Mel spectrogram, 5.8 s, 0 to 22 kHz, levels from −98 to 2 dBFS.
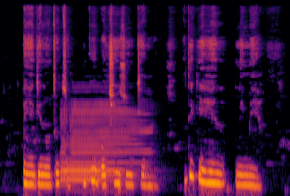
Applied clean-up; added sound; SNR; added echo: classical method log-MMSE.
